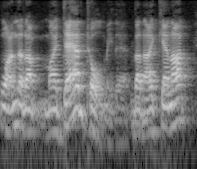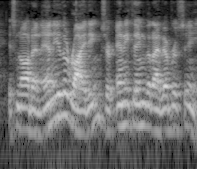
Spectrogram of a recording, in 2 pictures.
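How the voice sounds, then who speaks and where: The speaker has a Utah accent and lively intonation at a moderate pace. Audible room echo fills the recording. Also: man. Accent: western US (Utah). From Utah, Salt Lake City. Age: 70s. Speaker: oral history interviewee. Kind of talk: oral history interview. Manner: halting, many fillers.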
